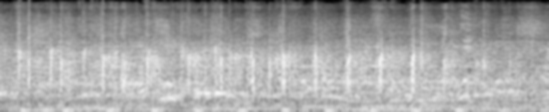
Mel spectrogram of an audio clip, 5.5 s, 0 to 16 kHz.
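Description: Crowd applauding and cheering at the award ceremony of a Ripollet 10k road race, steady loud clapping with whoops mixed into a murmur of background voices.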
